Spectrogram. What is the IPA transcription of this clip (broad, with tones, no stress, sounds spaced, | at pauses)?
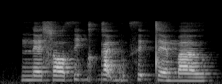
n ɛ˨ s ɔ˨ θ ḭ˦˨ ɡ ʊ˦ ʔ ɡ a̰˦˨ ɪ̯ b ʊ˦ ʔ θ ɪ˦ ʔ t ɛ˨ m a˨ ʊ̯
